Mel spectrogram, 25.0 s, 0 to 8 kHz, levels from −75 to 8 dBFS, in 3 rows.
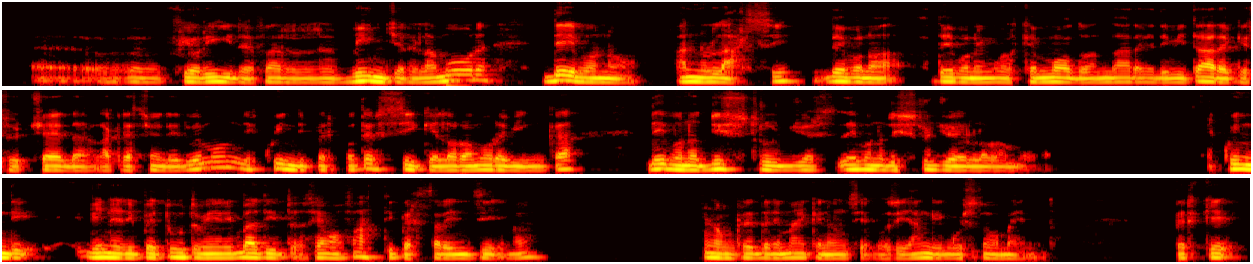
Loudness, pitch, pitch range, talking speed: -22 LUFS, 100 Hz, 95-110 Hz, 145 wpm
